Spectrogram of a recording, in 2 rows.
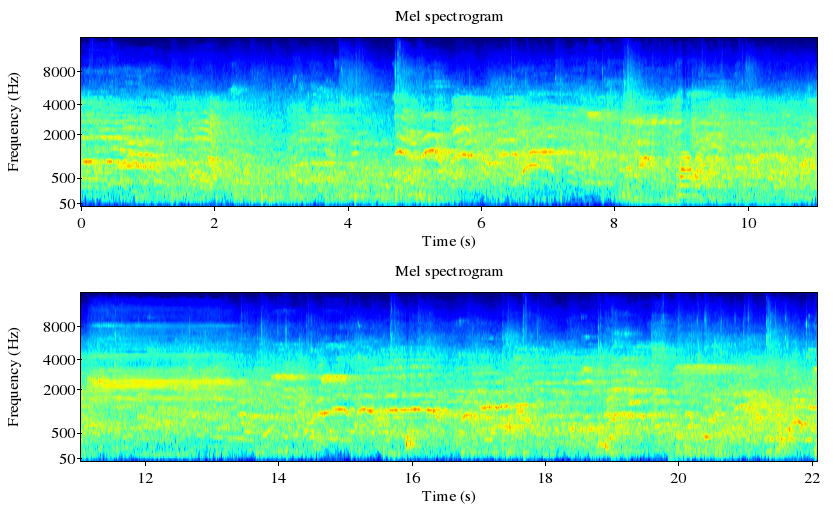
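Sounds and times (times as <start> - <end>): voices of players and spectators: 0.0 - 22.0.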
